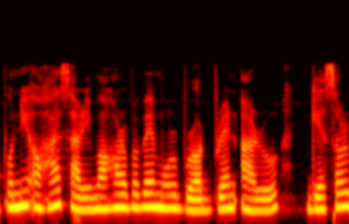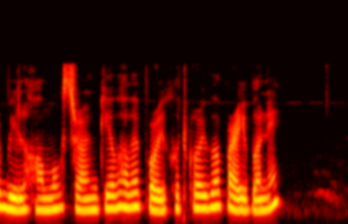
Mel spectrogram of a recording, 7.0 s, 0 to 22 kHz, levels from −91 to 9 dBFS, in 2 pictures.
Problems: none marked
